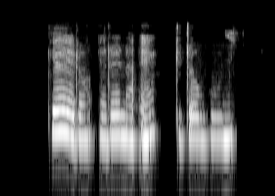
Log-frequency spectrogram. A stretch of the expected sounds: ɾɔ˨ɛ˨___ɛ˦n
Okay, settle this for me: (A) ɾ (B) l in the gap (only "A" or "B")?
A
